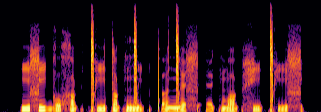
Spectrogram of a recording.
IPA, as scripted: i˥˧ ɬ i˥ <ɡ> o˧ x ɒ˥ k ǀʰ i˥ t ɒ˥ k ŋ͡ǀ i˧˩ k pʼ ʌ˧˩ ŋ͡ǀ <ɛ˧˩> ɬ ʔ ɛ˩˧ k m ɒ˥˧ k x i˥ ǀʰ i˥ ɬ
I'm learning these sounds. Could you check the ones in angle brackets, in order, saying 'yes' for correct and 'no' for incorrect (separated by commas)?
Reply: yes, yes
